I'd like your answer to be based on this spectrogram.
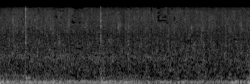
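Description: Water flows in a stream inside the horror game Wardwell House, a steady close rushing trickle with scattered droplet splashes, continuous and alone.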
